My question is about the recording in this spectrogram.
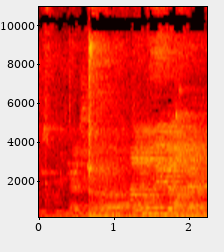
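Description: A single volleyball impact on the hard gym floor under a second in, followed by players' voices in a large gymnasium hall.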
